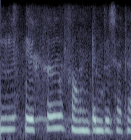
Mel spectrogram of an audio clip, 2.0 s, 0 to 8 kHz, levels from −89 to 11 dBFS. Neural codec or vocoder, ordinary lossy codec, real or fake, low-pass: codec, 24 kHz, 3 kbps, HILCodec; Opus, 16 kbps; fake; 7.2 kHz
